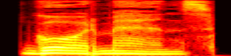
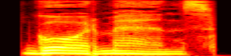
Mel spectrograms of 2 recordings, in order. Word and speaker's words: gourmands: gourmands Now read the syllables shown on the screen naturally. gour mands gourmands Stress mon and keep gour smooth.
